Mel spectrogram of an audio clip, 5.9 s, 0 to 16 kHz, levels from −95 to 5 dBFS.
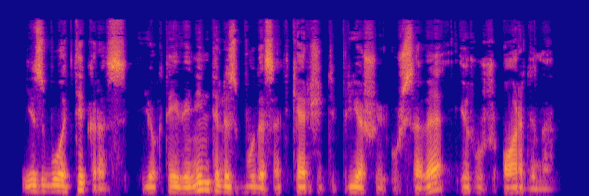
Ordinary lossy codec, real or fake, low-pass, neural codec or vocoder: MP3, 64 kbps; real; 10.8 kHz; none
